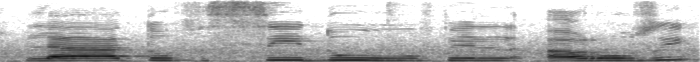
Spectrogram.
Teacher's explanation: سین کی آواز نکالیں گے، سیٹی والا حروف ہے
